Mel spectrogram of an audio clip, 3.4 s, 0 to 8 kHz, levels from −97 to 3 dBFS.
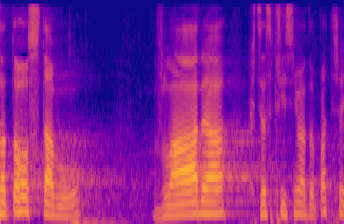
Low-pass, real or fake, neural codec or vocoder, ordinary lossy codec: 7.2 kHz; real; none; MP3, 64 kbps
